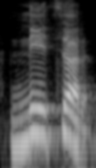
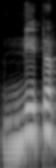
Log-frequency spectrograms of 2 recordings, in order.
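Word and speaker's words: nature: दुनिया की किसी भी वर्ड्स के अंतिम में टी यू आर ई आएगा। उसका उच्चारण दोस्तों चर के रूप में करते हैं। जैसे मैं यहां पे एक वर्ड्स लिख रहा हूं। एन ए टी यू आर ई। अब बताइए दोस्तों इसे क्या पढ़ते हैं? एन ए का लिख दीजिएगा। ने टी यू आर ई को लिखेंगे दोस्तों चर तो हो जाएगा नेचर। नेटर नहीं पढ़िएगा।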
